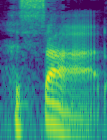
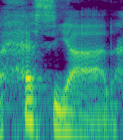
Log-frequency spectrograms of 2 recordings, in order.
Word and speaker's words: Hesiod: We have Hesiod, or Hesiod, however you want to pronounce his name.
